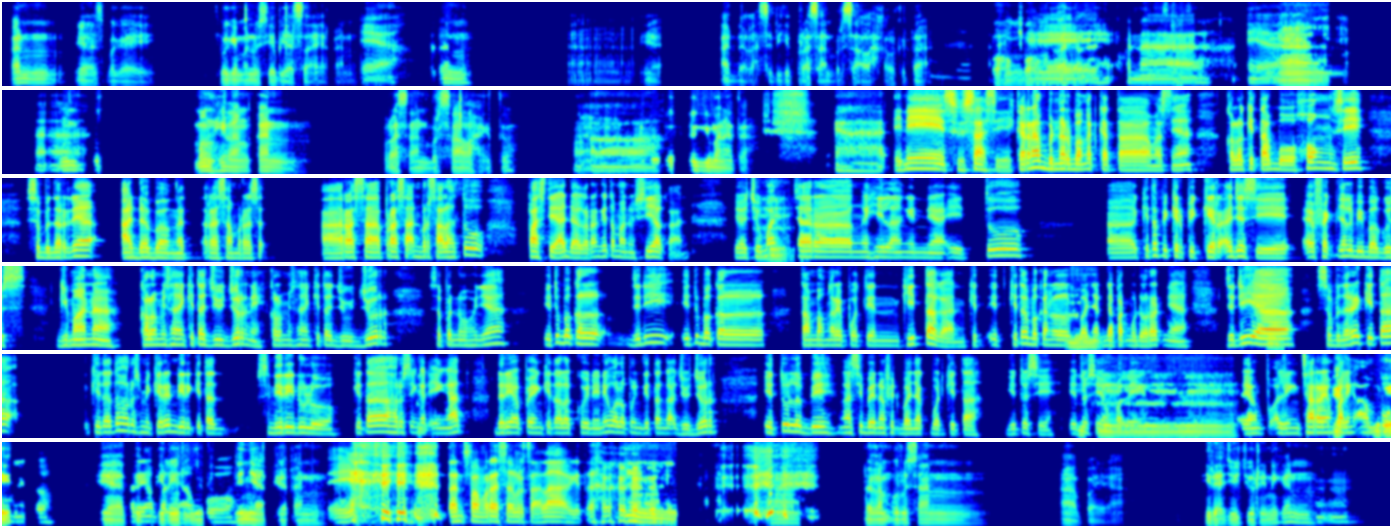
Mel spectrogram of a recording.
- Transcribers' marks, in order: other background noise; tapping; in English: "benefit"; drawn out: "Mhm"; laughing while speaking: "Iya"; chuckle; unintelligible speech; laugh
- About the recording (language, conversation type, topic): Indonesian, podcast, Menurutmu, kapan lebih baik diam daripada berkata jujur?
